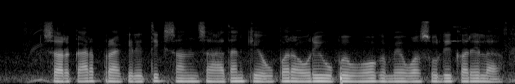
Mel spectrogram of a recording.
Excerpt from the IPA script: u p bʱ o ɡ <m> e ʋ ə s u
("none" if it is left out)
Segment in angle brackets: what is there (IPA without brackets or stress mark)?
m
